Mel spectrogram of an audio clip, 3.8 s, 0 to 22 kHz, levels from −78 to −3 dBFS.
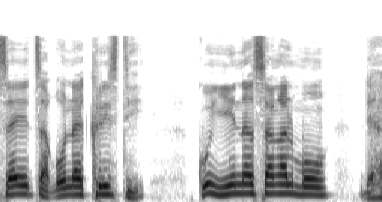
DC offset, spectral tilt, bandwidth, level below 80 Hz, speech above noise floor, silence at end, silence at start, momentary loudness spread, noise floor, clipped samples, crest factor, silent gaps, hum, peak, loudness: under 0.1%; -6 dB/octave; 11 kHz; -54 dBFS; 45 dB; 0 s; 0 s; 12 LU; -59 dBFS; under 0.1%; 14 dB; none; none; -2 dBFS; -15 LUFS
